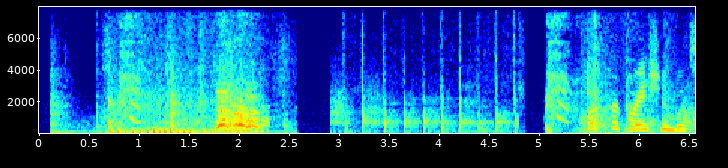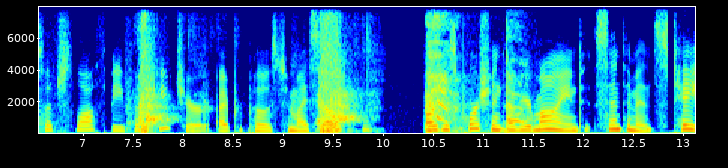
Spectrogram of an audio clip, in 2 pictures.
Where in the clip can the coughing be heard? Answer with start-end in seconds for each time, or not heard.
0.8-1.2, 5.0-6.2, 10.4-11.6.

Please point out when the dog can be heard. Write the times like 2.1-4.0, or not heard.
0.7-2.3, 7.4-8.2, 9.1-9.9.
